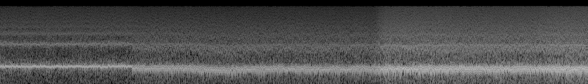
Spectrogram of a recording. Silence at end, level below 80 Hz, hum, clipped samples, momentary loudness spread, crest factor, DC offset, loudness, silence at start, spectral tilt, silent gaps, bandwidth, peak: 0 s; -52 dBFS; none; under 0.1%; 5 LU; 10 dB; under 0.1%; -23 LUFS; 0 s; -1.5 dB/octave; none; 16 kHz; -14 dBFS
